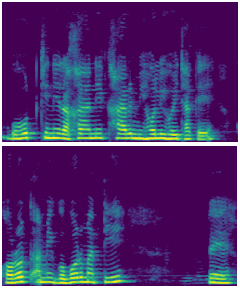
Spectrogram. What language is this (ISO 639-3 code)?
asm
